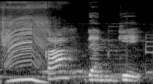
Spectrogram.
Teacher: dorsovelar dapat dihasilkan dengan cara menggerakkan pangkal lidah dengan menyentuh langit-langit lunak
